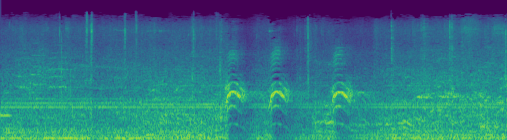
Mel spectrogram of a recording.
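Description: A capybara gnawing on a wooden branch, its incisors scraping the bark in small scattered clicks. A crow caws three times in the middle.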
